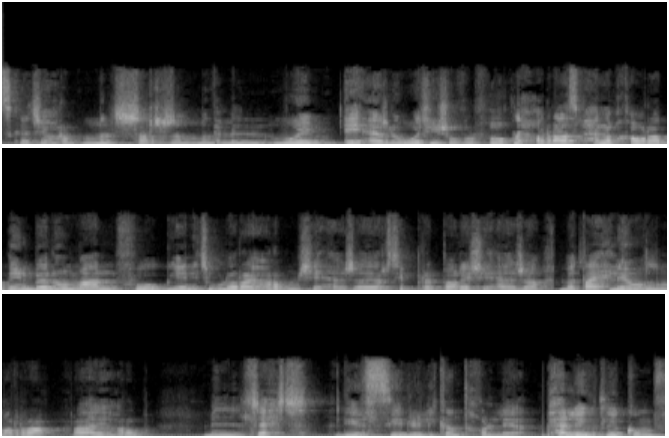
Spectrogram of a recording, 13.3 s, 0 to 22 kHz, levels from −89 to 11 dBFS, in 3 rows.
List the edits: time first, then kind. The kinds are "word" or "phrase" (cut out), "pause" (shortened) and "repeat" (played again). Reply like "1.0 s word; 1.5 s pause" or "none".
1.4 s phrase; 2.6 s phrase; 8.3 s word; 8.7 s phrase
